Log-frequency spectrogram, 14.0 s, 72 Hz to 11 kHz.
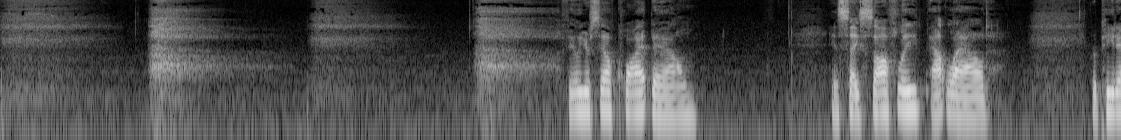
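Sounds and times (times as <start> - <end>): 
slow deep breaths taken to settle into quiet: 0.0 - 7.0
speech: 7.1 - 8.8, 10.4 - 12.5, 13.6 - 14.0.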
